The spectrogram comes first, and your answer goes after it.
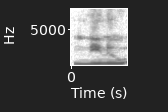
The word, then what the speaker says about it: Ninu: glorious dead trees and we've also got um nin of the dinosaurs am I saying that right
